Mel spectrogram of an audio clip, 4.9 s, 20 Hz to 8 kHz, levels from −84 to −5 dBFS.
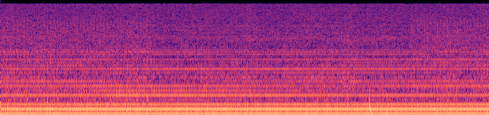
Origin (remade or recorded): recorded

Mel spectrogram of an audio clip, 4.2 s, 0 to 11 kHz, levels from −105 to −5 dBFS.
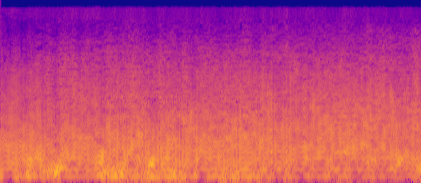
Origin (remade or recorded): remade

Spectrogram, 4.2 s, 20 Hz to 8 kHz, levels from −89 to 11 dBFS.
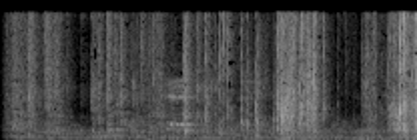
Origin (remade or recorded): recorded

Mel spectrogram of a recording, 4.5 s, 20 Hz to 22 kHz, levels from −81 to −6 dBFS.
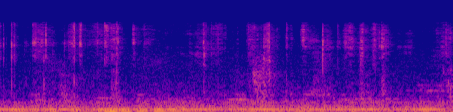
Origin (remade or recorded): recorded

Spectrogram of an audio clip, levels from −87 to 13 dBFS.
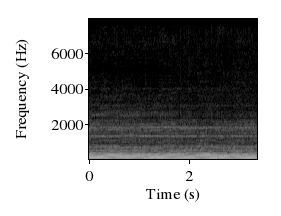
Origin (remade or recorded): remade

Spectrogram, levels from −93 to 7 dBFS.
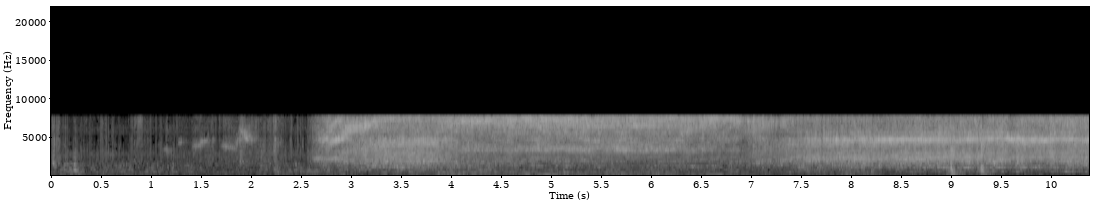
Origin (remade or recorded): remade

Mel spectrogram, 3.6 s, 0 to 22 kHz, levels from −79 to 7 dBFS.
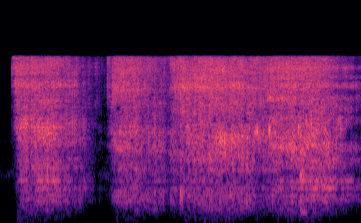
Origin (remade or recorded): recorded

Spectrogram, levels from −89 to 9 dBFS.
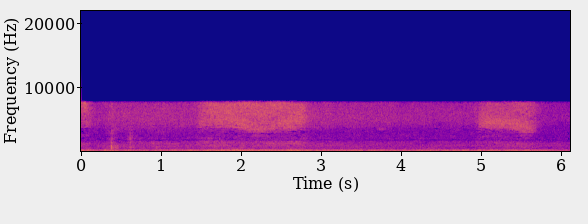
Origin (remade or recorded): remade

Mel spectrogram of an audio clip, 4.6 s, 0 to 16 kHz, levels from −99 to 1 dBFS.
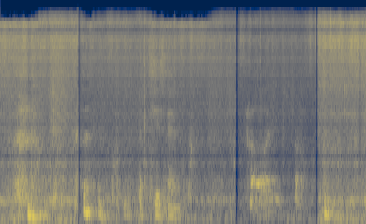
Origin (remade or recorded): remade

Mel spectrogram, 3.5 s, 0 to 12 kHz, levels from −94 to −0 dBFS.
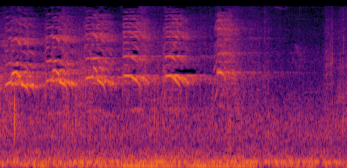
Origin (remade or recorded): recorded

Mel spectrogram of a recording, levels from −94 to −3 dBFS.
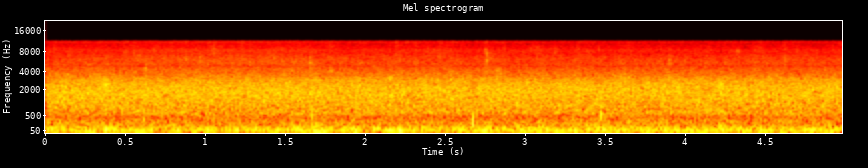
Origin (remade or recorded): recorded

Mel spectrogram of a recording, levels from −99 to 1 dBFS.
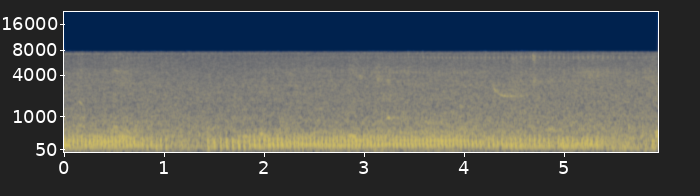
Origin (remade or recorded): recorded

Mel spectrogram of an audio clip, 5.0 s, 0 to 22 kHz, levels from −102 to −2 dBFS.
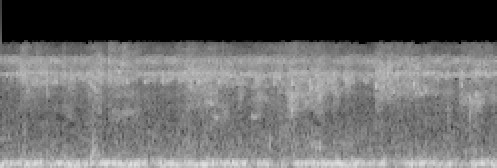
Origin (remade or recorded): remade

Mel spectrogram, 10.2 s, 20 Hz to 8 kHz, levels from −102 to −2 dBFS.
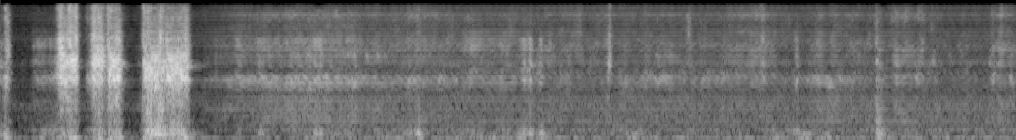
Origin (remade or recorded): remade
